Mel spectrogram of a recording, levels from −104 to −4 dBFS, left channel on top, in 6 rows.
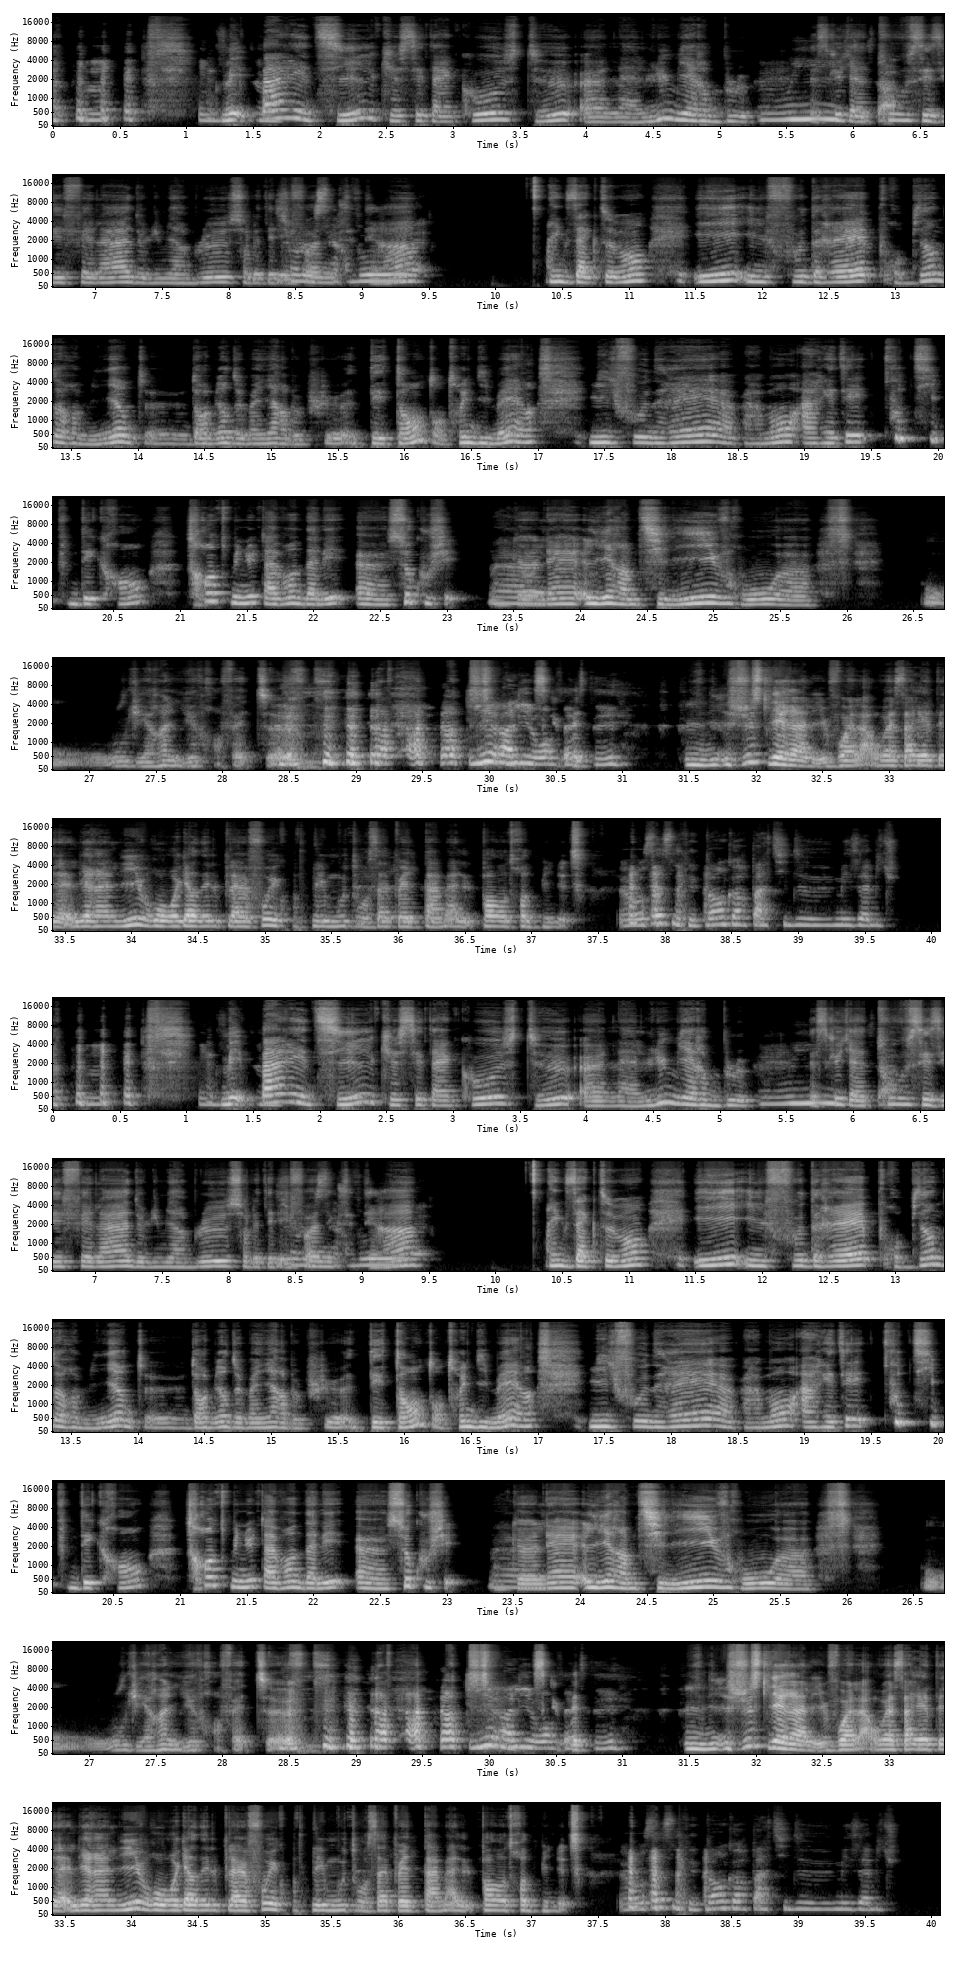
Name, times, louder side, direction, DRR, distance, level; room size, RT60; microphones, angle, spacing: voice 1, 0.0-5.2 5.9-8.8 9.1-9.4 10.4-23.1 23.4-26.2 26.6-28.6 29.2-30.2 30.6-30.7 31.5-37.4, right 2 dB, 70° right, 0.7 m, -34 dB
voice 2, 1.1-1.7 5.3-6.3 8.4-9.5 23.3-23.9 28.4-29.5 29.9-31.0 35.7-35.8 37.7-39.7, left 3 dB, 35° left, 0.3 m, -37 dB
2.7 x 2.1 x 2.7 m
head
